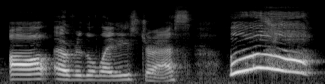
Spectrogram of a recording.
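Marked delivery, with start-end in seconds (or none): 2.3-3.2 high, loud drawn-out "Oh!"; startled cry. A narrator's reading. Lady drenched with ice water, startled high cry. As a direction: cry out in high-pitched shock. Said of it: "she cried".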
